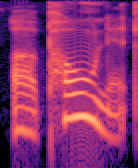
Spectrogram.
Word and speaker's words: opponent: Opponent, another O as the stressed vowel.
